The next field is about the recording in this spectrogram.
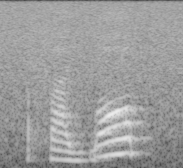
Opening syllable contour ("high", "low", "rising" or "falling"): low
